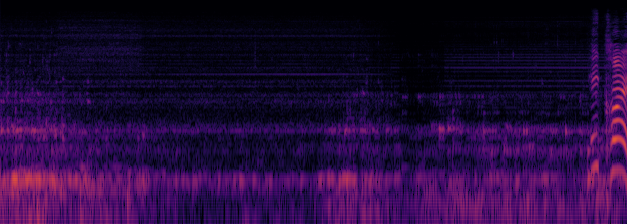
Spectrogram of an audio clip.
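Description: Underwater ambience: a low, steady hum with a faint watery rush, louder in the first second or so and then settling quieter.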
